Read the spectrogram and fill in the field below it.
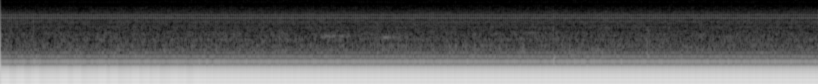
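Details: Loud continuous hiss and electrical hum with low rumbling, and no animal sound.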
